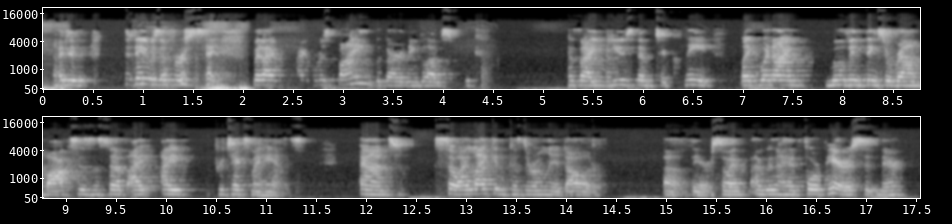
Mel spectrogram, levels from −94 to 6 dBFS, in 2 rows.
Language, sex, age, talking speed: English, female, 30-49, 190 wpm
